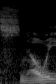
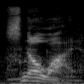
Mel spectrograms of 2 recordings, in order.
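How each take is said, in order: First: It is said smoothly as one ordinary word. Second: It is split into two separate words. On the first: "I said snowy" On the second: "but I pronounced it"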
